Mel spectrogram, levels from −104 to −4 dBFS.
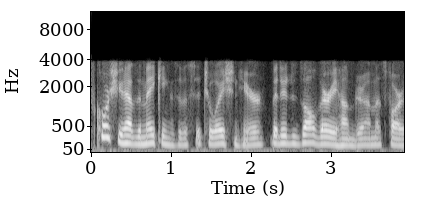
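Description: No technical faults can be heard anywhere in the speech. The G.711 telephone coding gives the familiar narrow telephone band, with at most a faint hiss that rises and falls with the level.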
